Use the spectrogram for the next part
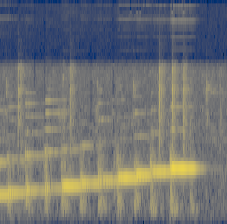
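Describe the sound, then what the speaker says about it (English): Single piano notes climb an ascending chromatic scale one semitone at a time, evenly paced and fairly quiet, in a dry, isolated setting with no voices. "So ascending chromatic scale sounds like this."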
